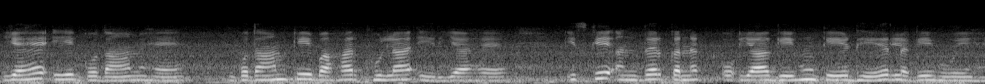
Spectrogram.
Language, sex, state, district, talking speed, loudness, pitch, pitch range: Hindi, male, Punjab, Fazilka, 120 wpm, -15 LUFS, 205 Hz, 185-220 Hz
